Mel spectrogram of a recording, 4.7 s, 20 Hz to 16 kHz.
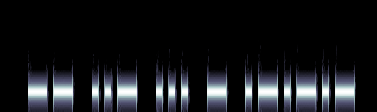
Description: Morse code, heard as a keyed tone, about 16 wpm, 700 Hz. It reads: MUST.
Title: 4x Word-Spacing - Sentences from Top 200 Words - 15wpm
